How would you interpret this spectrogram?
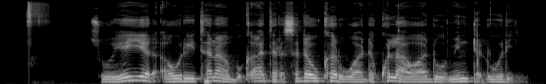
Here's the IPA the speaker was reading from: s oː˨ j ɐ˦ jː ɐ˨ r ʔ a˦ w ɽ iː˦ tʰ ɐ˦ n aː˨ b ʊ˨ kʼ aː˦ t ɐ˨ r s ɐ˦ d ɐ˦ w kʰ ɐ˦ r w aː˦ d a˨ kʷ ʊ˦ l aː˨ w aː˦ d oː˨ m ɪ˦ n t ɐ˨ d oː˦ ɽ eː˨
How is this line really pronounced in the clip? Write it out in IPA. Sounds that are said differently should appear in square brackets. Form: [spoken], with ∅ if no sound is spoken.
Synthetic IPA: s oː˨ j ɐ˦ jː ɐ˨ r ʔ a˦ w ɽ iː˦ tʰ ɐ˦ n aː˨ b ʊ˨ kʼ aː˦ t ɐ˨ r s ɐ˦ d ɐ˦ w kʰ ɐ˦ r w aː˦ d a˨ kʷ ʊ˦ l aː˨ w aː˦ d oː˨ m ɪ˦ n t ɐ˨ [ɗ] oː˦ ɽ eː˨

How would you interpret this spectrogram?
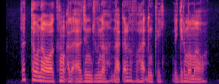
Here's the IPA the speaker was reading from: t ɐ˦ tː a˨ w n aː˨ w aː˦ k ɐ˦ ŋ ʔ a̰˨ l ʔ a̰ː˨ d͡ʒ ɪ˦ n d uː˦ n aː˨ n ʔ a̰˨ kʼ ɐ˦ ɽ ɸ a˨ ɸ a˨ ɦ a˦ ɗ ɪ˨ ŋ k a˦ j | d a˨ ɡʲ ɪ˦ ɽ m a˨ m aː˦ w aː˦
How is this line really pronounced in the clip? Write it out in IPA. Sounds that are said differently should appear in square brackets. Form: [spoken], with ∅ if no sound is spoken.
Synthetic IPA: t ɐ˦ tː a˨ w n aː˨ w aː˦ k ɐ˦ ŋ ʔ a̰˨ l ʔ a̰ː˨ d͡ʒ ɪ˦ n [d͡ʒ] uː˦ n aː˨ n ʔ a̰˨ kʼ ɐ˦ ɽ ɸ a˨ ɸ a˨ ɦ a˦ ɗ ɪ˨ ŋ k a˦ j | d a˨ ɡʲ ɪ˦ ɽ m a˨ m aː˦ w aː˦

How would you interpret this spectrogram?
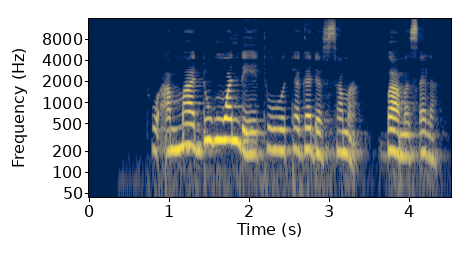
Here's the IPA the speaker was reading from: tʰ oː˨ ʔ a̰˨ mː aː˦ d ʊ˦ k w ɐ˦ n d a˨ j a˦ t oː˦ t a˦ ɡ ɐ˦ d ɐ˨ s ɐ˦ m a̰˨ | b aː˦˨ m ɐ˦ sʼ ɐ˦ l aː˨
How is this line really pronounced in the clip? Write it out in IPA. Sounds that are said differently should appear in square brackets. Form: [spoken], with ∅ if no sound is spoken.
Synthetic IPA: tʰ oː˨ ʔ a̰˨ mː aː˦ d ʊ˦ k w ɐ˦ n d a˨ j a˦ t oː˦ t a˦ ɡ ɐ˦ d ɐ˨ s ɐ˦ m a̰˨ | b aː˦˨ m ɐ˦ sʼ ɐ˦ l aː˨

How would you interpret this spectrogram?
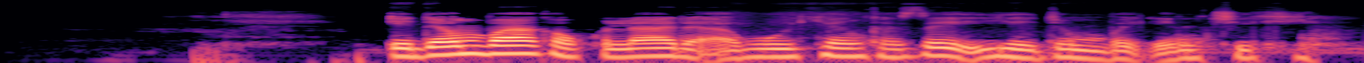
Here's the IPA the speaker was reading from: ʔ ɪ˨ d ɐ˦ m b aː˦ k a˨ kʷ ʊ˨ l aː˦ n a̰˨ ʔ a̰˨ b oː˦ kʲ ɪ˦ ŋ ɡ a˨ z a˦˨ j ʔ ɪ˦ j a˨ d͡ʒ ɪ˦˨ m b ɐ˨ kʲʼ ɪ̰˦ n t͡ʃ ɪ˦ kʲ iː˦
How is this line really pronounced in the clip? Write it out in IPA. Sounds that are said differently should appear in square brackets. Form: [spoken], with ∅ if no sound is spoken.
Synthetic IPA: ʔ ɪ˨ d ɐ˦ m b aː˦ k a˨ kʷ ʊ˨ l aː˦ [d] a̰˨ ʔ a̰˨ b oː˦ kʲ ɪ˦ ŋ [k] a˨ z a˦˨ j ʔ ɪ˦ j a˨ d͡ʒ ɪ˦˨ m b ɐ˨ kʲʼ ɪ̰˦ n t͡ʃ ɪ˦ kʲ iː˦

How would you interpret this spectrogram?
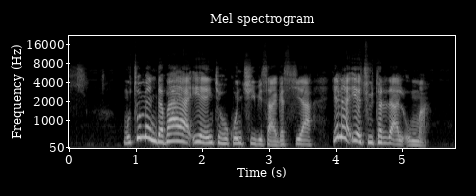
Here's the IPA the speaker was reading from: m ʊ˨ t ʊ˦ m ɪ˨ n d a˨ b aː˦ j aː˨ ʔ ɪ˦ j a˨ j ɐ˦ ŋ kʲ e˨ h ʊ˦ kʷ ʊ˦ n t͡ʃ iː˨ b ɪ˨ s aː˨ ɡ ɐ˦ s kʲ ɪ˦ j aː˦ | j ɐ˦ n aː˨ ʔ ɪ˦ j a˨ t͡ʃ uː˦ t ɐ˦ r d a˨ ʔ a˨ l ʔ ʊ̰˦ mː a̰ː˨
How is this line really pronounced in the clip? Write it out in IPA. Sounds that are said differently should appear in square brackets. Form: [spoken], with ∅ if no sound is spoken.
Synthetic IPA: m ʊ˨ t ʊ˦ m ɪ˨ n d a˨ b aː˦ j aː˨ ʔ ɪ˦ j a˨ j ɐ˦ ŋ kʲ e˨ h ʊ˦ kʷ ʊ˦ n t͡ʃ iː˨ b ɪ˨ s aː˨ ɡ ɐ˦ s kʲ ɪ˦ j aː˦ | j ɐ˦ n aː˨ ʔ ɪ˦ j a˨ t͡ʃ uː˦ t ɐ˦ r d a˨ ʔ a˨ l ʔ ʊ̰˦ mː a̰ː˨

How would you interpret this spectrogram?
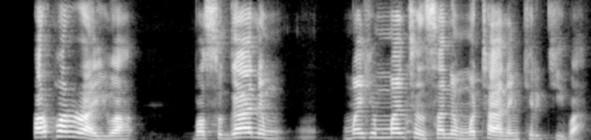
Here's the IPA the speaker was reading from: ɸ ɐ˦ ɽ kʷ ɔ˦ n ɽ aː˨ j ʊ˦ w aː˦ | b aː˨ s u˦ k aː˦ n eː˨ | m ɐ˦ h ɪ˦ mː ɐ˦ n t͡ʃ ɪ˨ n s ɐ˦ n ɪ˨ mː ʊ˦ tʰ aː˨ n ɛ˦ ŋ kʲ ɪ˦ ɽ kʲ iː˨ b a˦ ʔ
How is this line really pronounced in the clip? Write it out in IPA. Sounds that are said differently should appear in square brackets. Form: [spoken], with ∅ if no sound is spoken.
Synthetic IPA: ɸ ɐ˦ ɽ kʷ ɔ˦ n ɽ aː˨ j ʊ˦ w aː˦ | b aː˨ s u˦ [ɡ] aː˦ n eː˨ | m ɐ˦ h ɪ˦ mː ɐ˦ n t͡ʃ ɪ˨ n s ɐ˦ n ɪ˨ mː ʊ˦ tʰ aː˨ n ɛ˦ ŋ kʲ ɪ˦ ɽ kʲ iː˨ b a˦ ʔ

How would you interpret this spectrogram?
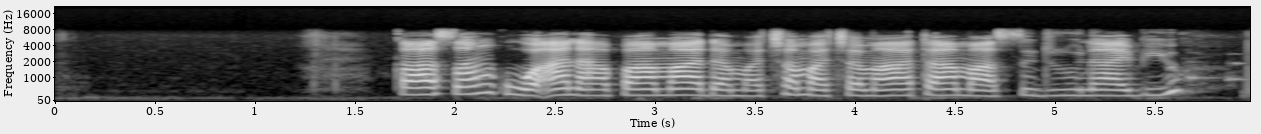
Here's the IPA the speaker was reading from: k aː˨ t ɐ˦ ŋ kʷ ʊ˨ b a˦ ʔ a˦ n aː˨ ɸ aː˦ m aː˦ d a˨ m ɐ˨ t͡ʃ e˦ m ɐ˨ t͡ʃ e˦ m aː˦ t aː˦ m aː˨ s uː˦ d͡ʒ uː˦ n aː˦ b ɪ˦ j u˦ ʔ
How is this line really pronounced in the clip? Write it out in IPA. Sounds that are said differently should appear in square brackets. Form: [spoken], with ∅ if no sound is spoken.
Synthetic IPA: k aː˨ [s] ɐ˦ ŋ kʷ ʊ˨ [w] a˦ ʔ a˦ n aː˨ ɸ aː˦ m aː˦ d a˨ m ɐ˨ t͡ʃ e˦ m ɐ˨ t͡ʃ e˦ m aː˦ t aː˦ m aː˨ s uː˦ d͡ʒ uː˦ n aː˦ b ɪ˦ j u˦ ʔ

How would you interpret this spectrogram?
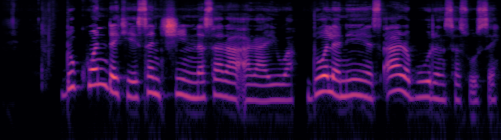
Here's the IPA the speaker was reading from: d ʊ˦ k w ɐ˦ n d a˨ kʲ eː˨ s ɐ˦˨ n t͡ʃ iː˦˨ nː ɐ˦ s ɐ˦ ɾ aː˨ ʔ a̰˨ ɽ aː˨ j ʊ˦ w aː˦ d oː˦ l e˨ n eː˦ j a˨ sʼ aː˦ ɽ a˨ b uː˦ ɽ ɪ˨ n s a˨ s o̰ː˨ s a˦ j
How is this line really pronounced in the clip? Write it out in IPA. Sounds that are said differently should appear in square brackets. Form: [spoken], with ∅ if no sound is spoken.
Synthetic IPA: d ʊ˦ k w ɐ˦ n d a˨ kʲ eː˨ s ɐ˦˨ n t͡ʃ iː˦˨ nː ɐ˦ s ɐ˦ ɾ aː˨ ʔ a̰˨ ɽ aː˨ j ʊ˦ w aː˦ d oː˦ l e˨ n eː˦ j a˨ sʼ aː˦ ɽ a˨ b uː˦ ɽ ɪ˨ n s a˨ s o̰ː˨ s a˦ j

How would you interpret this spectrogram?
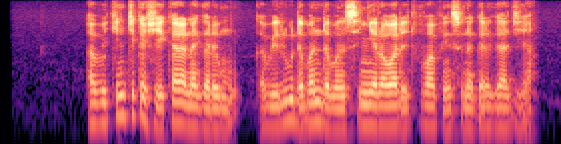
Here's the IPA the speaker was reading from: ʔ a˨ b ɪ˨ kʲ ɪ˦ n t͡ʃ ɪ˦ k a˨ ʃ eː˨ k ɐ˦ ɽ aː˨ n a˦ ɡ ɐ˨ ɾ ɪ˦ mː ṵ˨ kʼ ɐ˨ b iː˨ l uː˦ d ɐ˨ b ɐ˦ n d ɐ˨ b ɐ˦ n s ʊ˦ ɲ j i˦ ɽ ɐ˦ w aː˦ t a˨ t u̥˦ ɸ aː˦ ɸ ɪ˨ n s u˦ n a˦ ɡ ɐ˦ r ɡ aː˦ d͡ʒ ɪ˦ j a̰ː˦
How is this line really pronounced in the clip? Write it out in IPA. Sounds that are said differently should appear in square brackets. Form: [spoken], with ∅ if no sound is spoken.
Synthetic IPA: ʔ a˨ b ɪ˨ kʲ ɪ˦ n t͡ʃ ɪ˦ k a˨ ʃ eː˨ k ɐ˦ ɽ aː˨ n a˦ ɡ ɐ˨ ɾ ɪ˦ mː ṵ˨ kʼ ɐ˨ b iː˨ l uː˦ d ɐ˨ b ɐ˦ n d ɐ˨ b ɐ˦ n s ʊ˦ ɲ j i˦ ɽ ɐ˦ w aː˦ [d] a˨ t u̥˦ ɸ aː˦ ɸ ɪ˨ n s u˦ n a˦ ɡ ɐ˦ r ɡ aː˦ d͡ʒ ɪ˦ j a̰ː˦

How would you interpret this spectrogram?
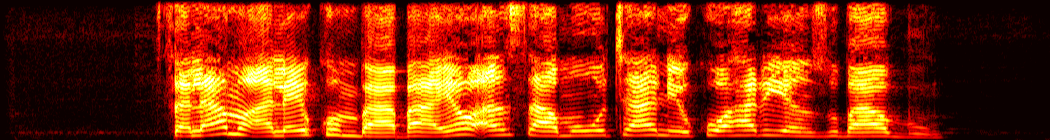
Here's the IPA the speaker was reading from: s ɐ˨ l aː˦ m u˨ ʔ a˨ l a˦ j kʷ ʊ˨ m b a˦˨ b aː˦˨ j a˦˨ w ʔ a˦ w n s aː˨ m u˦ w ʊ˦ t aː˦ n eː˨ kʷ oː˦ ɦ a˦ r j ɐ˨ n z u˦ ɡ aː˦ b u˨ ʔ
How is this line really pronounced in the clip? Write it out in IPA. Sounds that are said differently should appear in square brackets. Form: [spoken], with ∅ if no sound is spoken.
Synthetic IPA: s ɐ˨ l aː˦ m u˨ ʔ a˨ l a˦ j kʷ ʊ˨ m b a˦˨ b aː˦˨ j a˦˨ w ʔ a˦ [∅] n s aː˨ m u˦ w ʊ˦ t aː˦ n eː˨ kʷ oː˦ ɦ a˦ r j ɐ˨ n z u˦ [b] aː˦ b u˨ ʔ

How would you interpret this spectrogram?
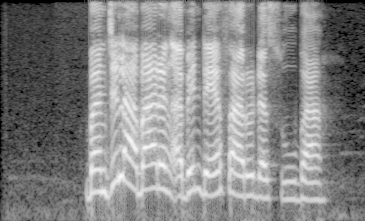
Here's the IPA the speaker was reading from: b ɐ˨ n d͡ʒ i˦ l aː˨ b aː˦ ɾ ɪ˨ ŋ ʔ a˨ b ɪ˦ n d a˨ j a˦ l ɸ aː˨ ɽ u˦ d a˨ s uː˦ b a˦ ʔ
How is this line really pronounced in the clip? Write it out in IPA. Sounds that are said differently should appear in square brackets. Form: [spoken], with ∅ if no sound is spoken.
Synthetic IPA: b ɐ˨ n d͡ʒ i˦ l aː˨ b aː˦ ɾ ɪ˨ ŋ ʔ a˨ b ɪ˦ n d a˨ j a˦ [∅] ɸ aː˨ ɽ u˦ d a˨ s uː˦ b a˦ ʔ

